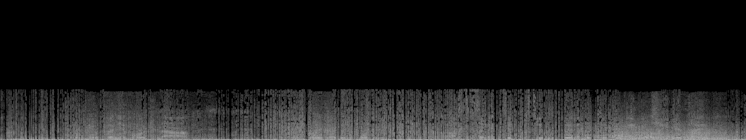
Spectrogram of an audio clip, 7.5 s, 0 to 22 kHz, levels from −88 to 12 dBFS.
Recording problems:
distortion; heavy; 8 dB below the speech
garbled, watery; badly; nothing above 7.5 kHz
rain or running water; very loud; throughout; 1 dB above the speech
wind noise on the microphone; heavy; 1 dB below the speech
voice in the background; faint; throughout; 20 dB below the speech

